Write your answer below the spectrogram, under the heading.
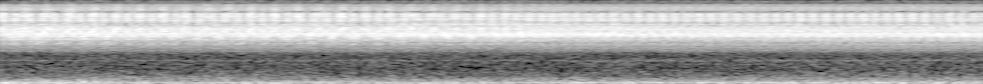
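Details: Bear cicada, Cryptotympana facialis, in Okinawa, Japan, calling at short intervals: a dense, loud, high-pitched buzzing pulsed rapidly, nearly three pulses a second, filling the whole stretch without pause.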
